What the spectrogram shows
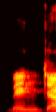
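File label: "bencah", Malay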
